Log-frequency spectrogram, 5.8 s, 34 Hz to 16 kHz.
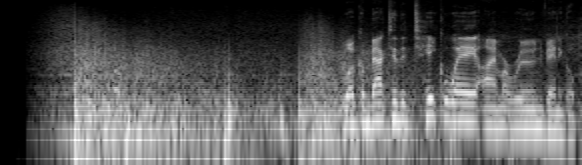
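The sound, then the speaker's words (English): Artillery booms from a 21-gun salute greeting a visiting president arriving in India, a few sharp blasts with long rumbling tails, followed by a man speaking over the continuing rumble. “That's the sound of the 21-gun salute greeting President Trump as he arrived in India this week.”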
